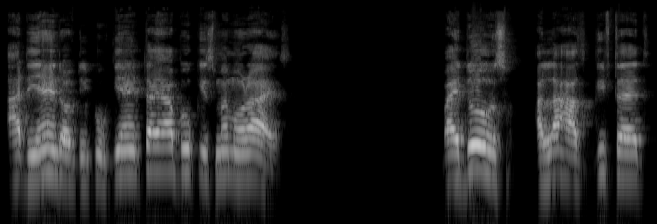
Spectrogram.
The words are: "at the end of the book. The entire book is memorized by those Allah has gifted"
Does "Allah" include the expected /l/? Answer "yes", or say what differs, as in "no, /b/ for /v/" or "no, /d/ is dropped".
yes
